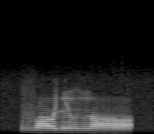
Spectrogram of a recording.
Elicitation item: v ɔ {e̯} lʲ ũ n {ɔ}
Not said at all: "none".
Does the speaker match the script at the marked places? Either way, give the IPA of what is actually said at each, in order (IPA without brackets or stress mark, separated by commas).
o̯, ɔ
